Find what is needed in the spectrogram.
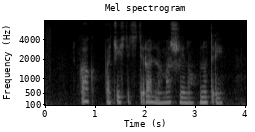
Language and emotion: Russian, neutral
